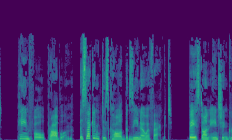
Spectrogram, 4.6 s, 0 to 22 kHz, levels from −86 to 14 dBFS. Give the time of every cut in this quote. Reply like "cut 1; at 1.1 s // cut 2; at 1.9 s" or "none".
cut 1; at 1.5 s // cut 2; at 2.0 s // cut 3; at 2.6 s // cut 4; at 3.6 s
